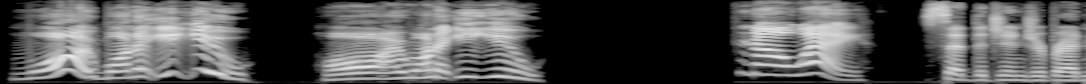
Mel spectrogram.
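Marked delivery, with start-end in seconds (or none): 0.0-2.7 high, eager shaggy dog; hungry, excited dog. Acted. Dog character speaking. 3.8-4.4 high cheeky cookie voice; gingerbread man voice. Acted.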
